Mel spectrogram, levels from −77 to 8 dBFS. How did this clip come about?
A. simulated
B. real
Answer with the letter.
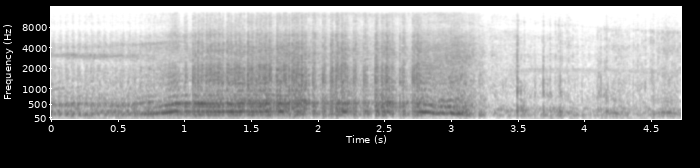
A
